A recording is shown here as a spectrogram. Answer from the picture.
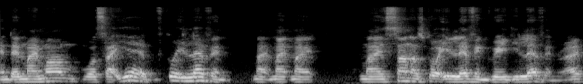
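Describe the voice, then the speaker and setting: Speaking in a Ghanaian accent, a man holds a medium pitch and moderate pace with ordinary pitch variation. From Ghana, Kumasi area. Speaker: guest on a live stream, YouTuber. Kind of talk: casual interview chat. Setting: live stream video call. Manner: halting, repeats words.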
